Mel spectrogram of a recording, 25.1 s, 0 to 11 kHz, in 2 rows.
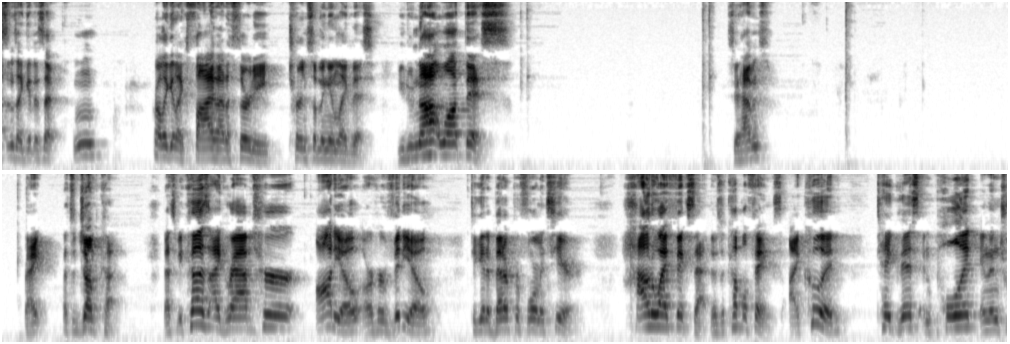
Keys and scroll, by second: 6.6 space, 8.8 space, 12.8 space.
